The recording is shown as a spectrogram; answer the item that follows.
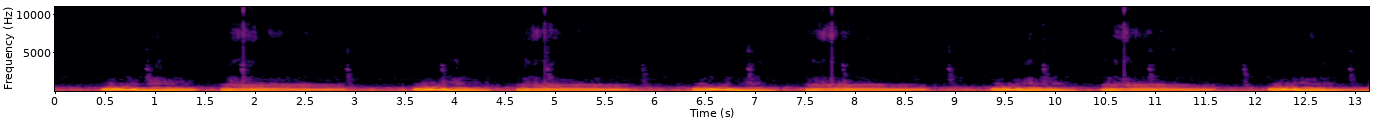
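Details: Sleeping tuxedo cat in Japan snoring deeply, recorded on a phone; regular low buzzing snores, a short rising-falling inhaled tone then a longer steady droning breath, repeating roughly every three seconds, about eight snores in all.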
